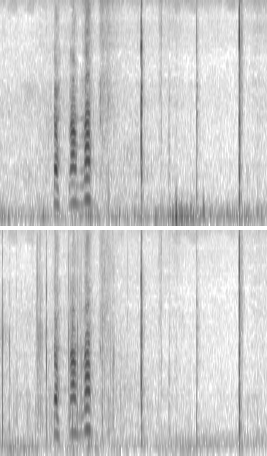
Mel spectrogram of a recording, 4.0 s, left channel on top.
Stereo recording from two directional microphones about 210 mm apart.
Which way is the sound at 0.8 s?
20° left (ahead or behind).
